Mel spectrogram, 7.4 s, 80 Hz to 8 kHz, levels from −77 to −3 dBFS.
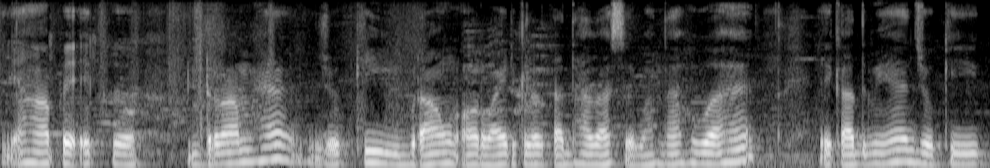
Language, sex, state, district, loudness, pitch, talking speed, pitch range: Hindi, male, Bihar, Saharsa, -17 LUFS, 135 Hz, 170 wpm, 130-145 Hz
